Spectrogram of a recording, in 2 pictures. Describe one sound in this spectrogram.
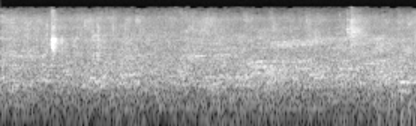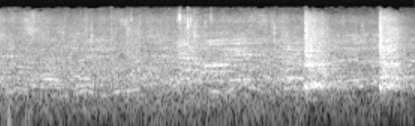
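A marching band plays brass instruments outdoors.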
